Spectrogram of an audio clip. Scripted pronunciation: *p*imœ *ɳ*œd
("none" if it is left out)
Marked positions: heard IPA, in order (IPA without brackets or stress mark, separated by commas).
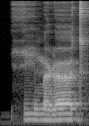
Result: h, ɳ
